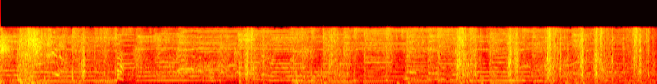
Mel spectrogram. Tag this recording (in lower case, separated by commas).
music, speech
